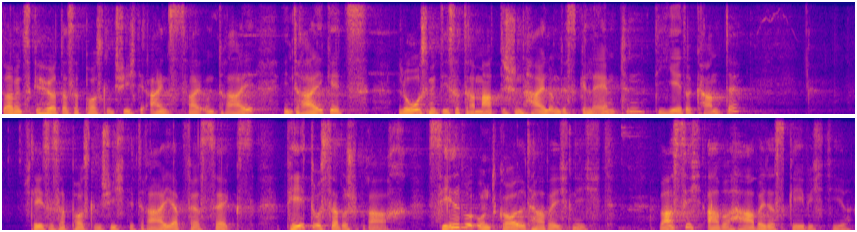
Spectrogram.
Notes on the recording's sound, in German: Live aus Winterthur der Dienstagsgottesdienst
